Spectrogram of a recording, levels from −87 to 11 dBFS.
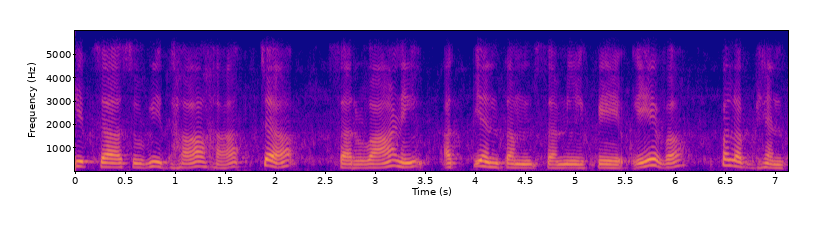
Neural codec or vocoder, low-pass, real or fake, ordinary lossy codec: codec, 16 kHz, 4.8 kbps, FACodec; 5.4 kHz; fake; Opus, 32 kbps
